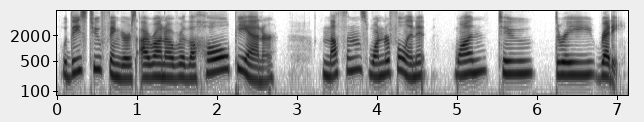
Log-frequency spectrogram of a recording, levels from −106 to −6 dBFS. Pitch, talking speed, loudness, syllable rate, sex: 245 Hz, 145 wpm, -20 LUFS, 4.9 syllables/s, female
